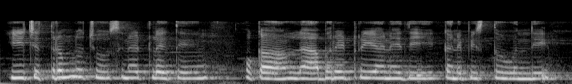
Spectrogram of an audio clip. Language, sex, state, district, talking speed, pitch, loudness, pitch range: Telugu, female, Andhra Pradesh, Chittoor, 85 wpm, 290 Hz, -16 LUFS, 275-300 Hz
